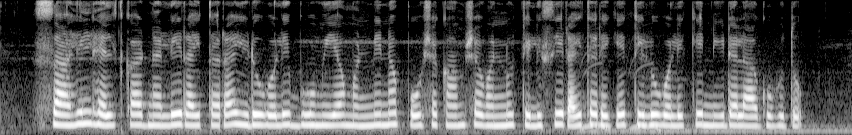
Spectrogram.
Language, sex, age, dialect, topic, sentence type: Kannada, female, 18-24, Mysore Kannada, agriculture, statement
